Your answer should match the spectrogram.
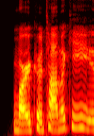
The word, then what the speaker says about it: Mariko Tamaki: Mariko Tamaki, who we talked about a little bit last week, or Mariko Tamaki is maybe the more correct pronunciation, is writing the new X-23 series, I think, next month, Ooh.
